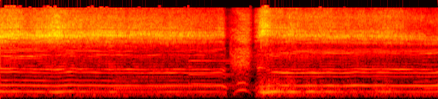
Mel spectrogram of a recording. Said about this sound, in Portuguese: Eu não vejo mais a glória, eu só vejo moscas. Eu não vejo mais a comida, eu só vejo moscas. É zzz,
